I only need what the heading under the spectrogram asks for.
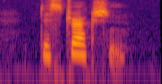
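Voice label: "destruction", American English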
